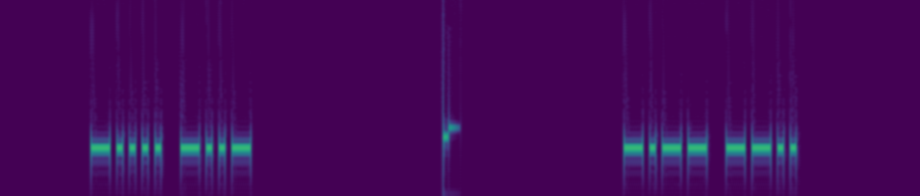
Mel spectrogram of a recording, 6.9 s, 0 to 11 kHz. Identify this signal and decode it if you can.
Morse code, heard as a keyed tone, about 25 wpm, 690 Hz. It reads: 6X YZ
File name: Two Letter-Number Combinations - 25wpm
